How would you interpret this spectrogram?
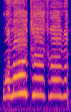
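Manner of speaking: very high, slow, drawn-out mock girly voice; mocking woman's voice. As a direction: sneer at the put-on female voice, way up high. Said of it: "Try to talk like a woman".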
